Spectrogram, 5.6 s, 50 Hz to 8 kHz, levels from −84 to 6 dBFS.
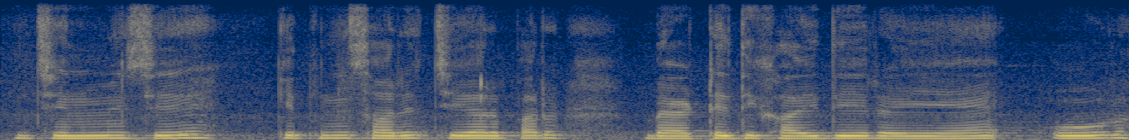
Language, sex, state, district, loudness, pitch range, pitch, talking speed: Hindi, male, Uttar Pradesh, Shamli, -14 LUFS, 155-165 Hz, 160 Hz, 125 wpm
